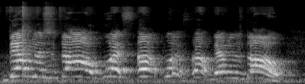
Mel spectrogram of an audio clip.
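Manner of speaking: high, loud shout-out; excited greeting. Real, not acted. Streamer greets a viewer arriving in chat, excited. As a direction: call out to a friend who just arrived.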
